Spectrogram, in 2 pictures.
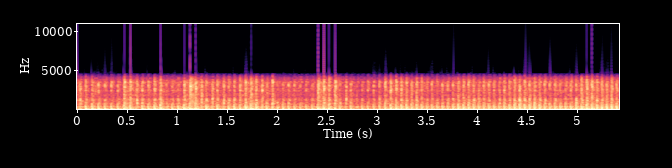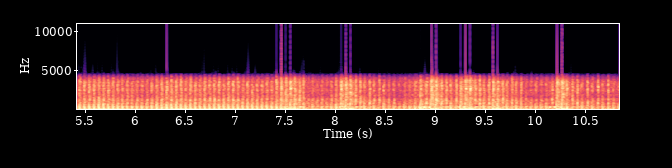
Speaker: all right I think it's warmed up enough to idle by itself well it's running that pretty good too yep it still sounds good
